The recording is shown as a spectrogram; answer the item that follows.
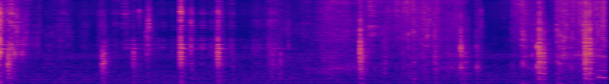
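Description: Plastic spoon tapping and scraping against a bowl of dog food: irregular clicks and knocks, the loudest right at the start.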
